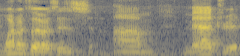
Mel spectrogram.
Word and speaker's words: Madrid: mining towns and one of those is um Madrid it's spelled just like Madrid in Spain but it's pronounced Madrid and it actually was once a thriving coal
